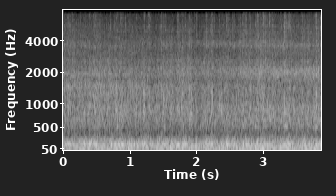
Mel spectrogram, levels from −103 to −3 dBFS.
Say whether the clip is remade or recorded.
recorded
